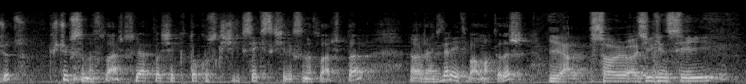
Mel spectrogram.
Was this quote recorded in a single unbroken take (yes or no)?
yes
